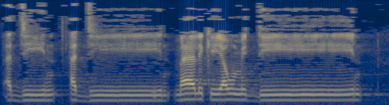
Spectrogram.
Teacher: فعند الوقف على مثل هذا نقف بالسكون المجرد بحركتين أو أربعة أو ستة كما بينا من قبل: الدين، الدين، مالك يوم الدين، هكذا بالسكون.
